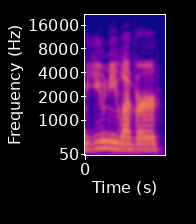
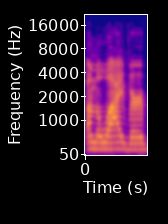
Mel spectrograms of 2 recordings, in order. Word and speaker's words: Unilever: Unilever. Oh. I always like to call it Unaliver, but I think that's incorrect.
